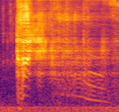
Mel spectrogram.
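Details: Someone prompted to sneeze for a sibling: a single sudden, hissing burst of air that trails off into a brief voiced sound; one sneeze.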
